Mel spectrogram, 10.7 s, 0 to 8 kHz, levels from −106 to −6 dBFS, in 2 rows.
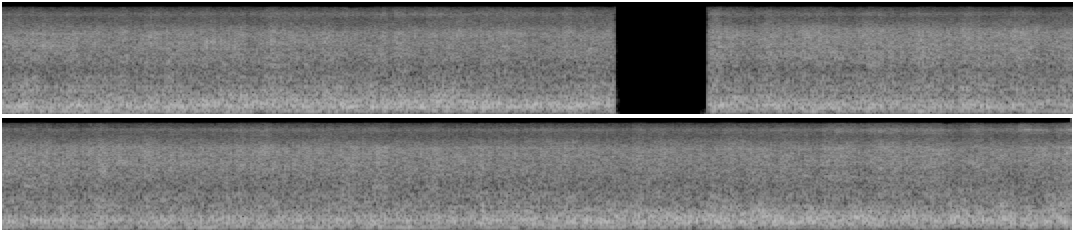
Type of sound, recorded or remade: recorded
